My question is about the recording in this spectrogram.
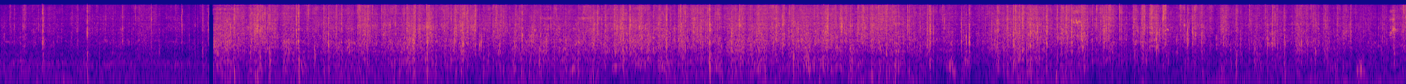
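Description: Plastic snack wrappers crinkling and crackling as macaques grab and tear at packaged snack cakes, a dense rustle full of small clicks that starts abruptly about three seconds in. Before that, only faint scattered clicks.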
